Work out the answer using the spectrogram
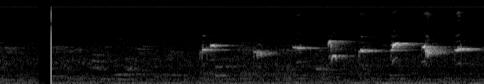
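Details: Sooty-headed bulbul kept at home: after a sharp click, a series of bright slurred whistles begins, rising and falling notes repeated roughly three per second, growing louder toward the end.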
